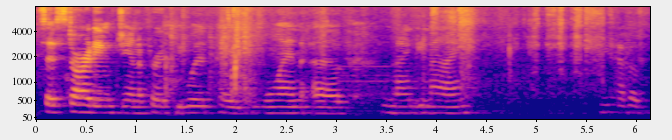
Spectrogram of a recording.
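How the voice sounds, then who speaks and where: Low-voiced woman with a head cold. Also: level tone. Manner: measured, formal, with frequent ums. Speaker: county administrator presenting budget. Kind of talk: budget presentation at public workshop. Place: council meeting room. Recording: noisy public meeting recording.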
